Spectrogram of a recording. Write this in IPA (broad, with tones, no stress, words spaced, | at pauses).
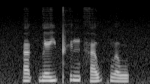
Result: ɐ˨k̚le˨˧j pʰɪ˧ŋhɐ˨˥wkʷɐ˨w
